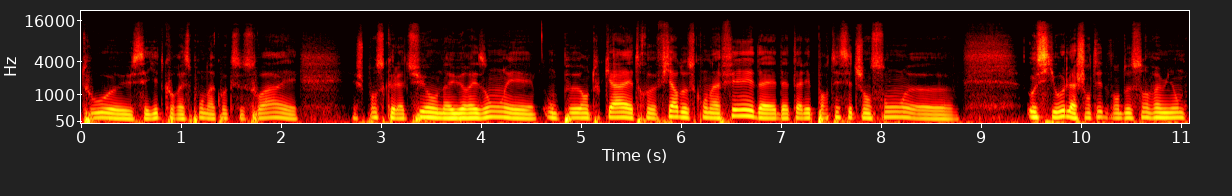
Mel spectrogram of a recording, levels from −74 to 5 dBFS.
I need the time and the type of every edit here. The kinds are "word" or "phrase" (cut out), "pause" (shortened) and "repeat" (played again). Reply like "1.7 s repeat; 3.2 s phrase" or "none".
4.6 s pause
